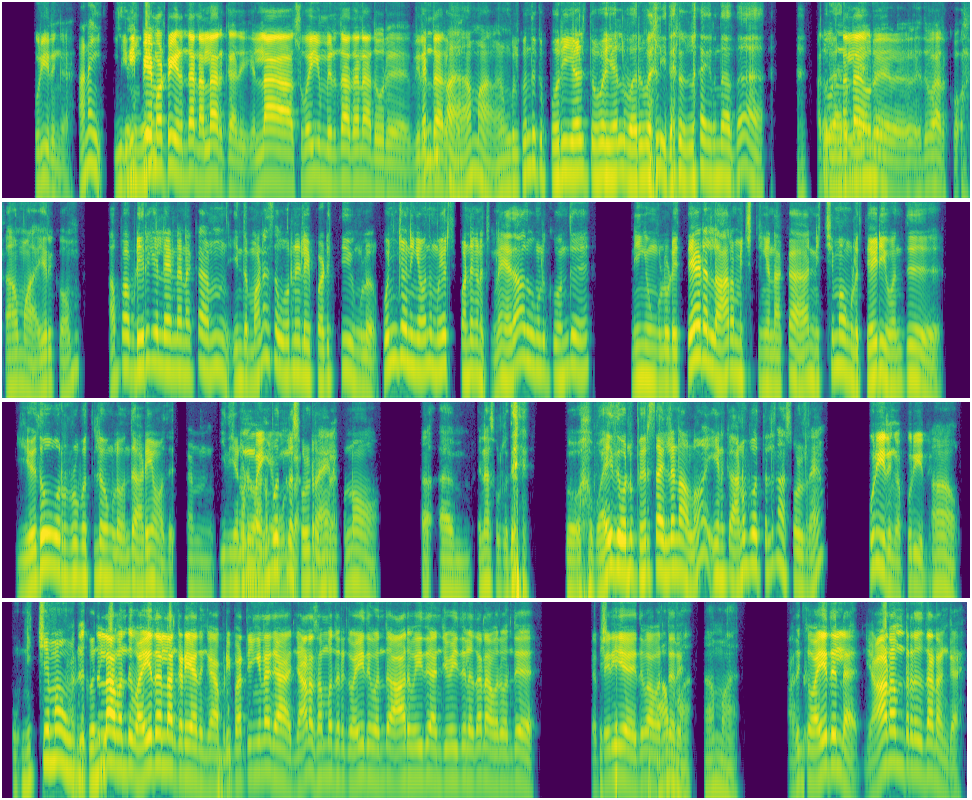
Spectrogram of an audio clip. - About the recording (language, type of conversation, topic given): Tamil, podcast, அழுத்தம் அதிகமான நாளை நீங்கள் எப்படிச் சமாளிக்கிறீர்கள்?
- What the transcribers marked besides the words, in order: laughing while speaking: "வறுவல் இதெல்லாம் இருந்தா தான் அ ஒரு அருமையான"; laughing while speaking: "இருக்கும்"; lip smack; laughing while speaking: "என்ன சொல்றது. இப்போ வயது ஒண்ணும் பெருசா இல்லனாலும்"; unintelligible speech; "வந்தாரு" said as "வந்தரு"; other background noise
